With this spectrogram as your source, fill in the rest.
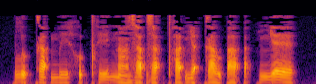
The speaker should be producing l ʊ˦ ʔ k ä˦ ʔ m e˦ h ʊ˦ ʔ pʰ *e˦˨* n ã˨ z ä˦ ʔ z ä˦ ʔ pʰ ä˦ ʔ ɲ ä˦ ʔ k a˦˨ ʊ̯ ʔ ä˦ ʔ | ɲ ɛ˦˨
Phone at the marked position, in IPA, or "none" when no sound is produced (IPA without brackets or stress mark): e˦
